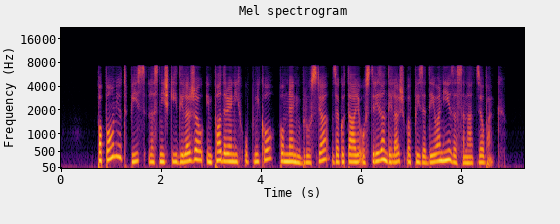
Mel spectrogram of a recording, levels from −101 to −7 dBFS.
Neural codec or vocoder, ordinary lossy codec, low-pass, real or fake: codec, 16 kHz, 0.3 kbps, FocalCodec; none; 7.2 kHz; fake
